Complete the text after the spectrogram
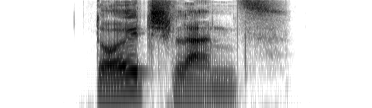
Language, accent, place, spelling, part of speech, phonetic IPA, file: German, Germany, Berlin, Deutschlands, noun, [ˈdɔɪ̯t͡ʃlant͡s], De-Deutschlands.ogg
- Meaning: genitive singular of Deutschland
